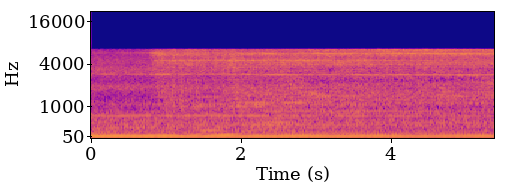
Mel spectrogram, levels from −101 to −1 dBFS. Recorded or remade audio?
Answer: recorded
